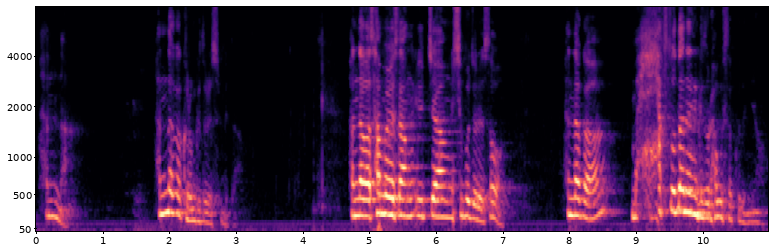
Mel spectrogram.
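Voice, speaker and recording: A man preaching a sermon as pastor, earnest, moving between emphatic lines and hushed ones. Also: sits high, very animated, moderate pace, pauses often. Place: church.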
